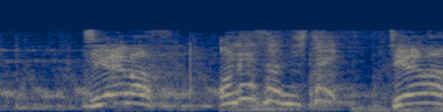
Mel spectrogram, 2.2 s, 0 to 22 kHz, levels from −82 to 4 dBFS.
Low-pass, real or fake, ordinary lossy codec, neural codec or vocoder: 7.2 kHz; fake; none; codec, 16 kHz, 8 kbps, FreqCodec, smaller model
